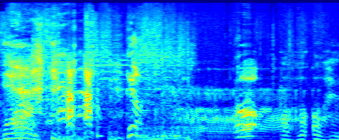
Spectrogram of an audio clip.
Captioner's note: gassy noises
